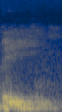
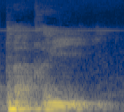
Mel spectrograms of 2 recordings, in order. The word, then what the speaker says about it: Paris: Huế đó tới Paris đọc tiếng Pháp là Paris, tiếng Pháp nó hơi cái chữ R nó đọc trong cổ họng, tại vì mình có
